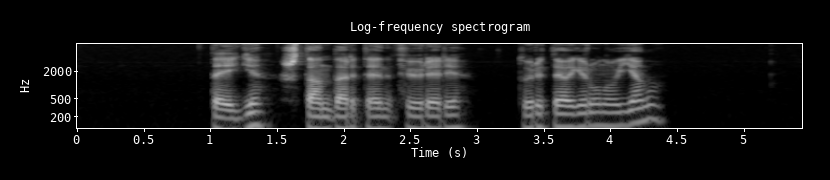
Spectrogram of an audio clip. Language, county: Lithuanian, Vilnius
